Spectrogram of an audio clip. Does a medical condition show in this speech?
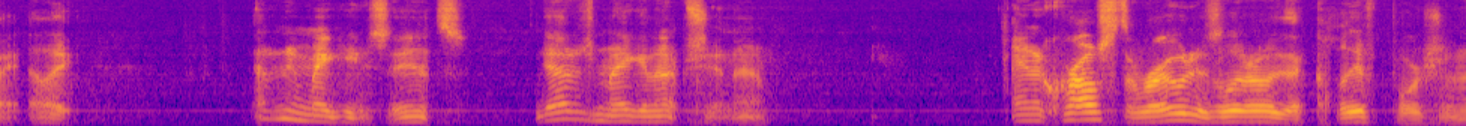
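Yes: facial paralysis after surgery; tongue.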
